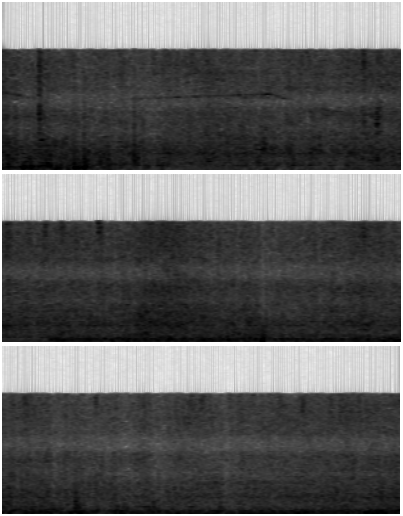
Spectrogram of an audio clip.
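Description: Steady drone of a bus engine and road noise inside the cabin of a moving state bus at highway speed, growing a little louder about four seconds in.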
